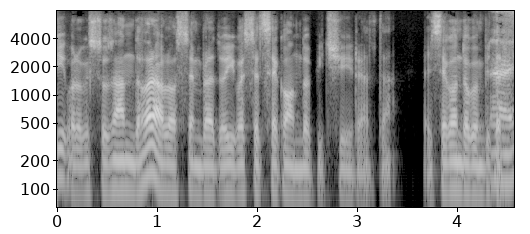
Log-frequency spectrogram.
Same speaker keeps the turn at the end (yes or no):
no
